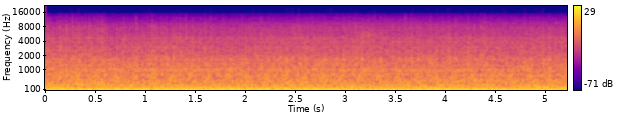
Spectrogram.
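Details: White Freightliner COE heavy wrecker with an Eaton Fuller Road Ranger gearbox, cold start in freezing weather after sitting: deep, steady diesel rumble with an even beat and no knocks or misses; good oil pressure.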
